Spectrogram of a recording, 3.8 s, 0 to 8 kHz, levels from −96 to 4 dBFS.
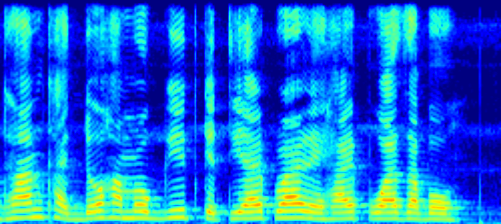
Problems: constant background noise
